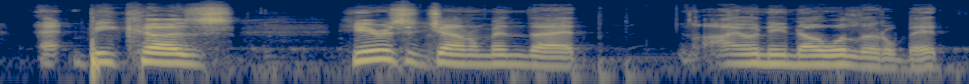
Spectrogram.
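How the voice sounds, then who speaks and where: Music plays in the background as a man with a fairly high pitch talks at a moderate pace with ordinary pitch variation. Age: 60s. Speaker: radio host. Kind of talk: casual chat. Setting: studio.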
